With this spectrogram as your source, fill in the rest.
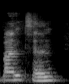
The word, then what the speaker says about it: Bunton: We're going to go now to Button, who's from, and am I pronouncing that, but is it Baton or Bunton? Thank you. But Bunton, Sisters of Charity Foundation of Cleveland in the Cleveland Central Promise neighborhood.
